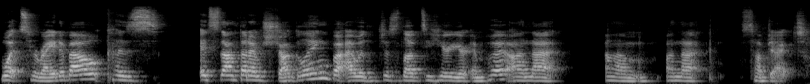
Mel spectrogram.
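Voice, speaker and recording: The room echo is audible. A woman talks fairly slowly within it. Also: medium pitch for a woman, ordinary pitch variation. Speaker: singer asking a question. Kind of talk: audience question.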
